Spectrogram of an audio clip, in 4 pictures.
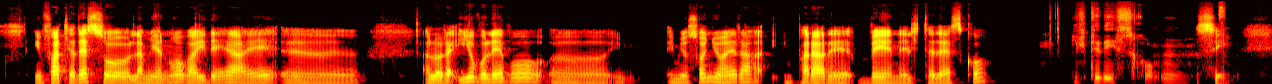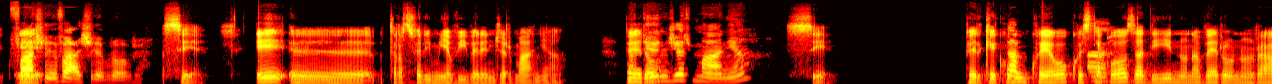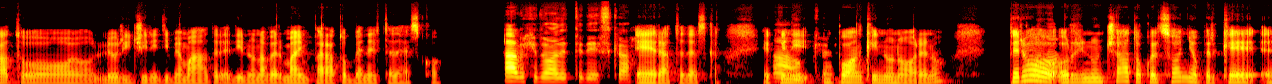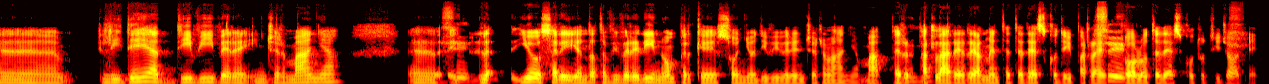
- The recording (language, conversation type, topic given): Italian, unstructured, Hai mai rinunciato a un sogno? Perché?
- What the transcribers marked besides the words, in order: tapping; "trasferirmi" said as "trasferimmi"; stressed: "Era"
